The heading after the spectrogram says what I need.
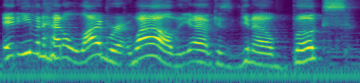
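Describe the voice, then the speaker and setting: A man with a very high-pitched, piercingly bright voice reads a silly story aloud and riffs on it. His delivery is profane and mock-dramatic, swinging widely in pitch, with music behind him. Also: sing-song, normal speed. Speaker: co-host reading fan fiction aloud. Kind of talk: comedic read-aloud with riffing.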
